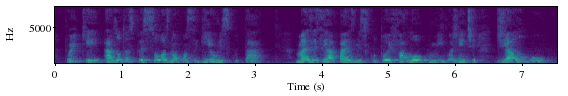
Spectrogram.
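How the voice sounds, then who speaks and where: A woman's voice: fairly high pitch, a little mellow. A young woman with a Brazilian Portuguese accent telling her own faith testimony, speaking earnestly and often turning to her viewers. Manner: earnest, often turns to the audience. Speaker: mother giving a faith testimony. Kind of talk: personal storytelling to viewers. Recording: echoey room.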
